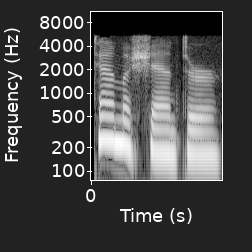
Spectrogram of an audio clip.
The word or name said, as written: tam-o'-shanter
